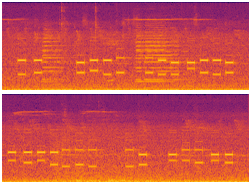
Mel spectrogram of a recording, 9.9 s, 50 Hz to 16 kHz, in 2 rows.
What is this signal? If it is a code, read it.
DTMF, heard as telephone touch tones, dialled by hand, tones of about 160 ms, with street noise. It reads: 25 4826 621*524 0805363 34 *#9*7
